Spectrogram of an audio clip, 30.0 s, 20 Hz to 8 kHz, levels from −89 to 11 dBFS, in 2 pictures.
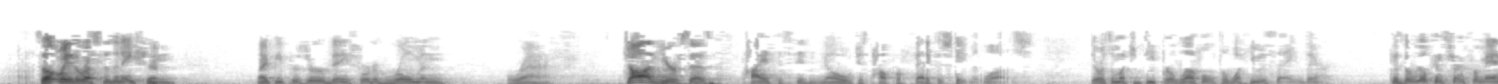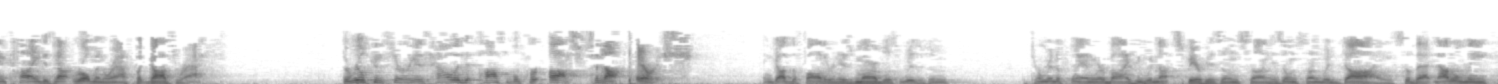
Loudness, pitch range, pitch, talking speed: -28 LUFS, 110-140 Hz, 120 Hz, 190 wpm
